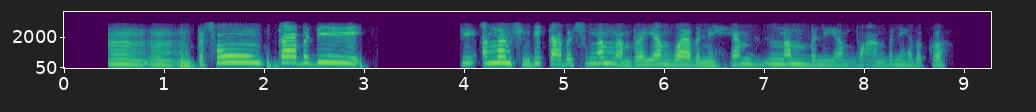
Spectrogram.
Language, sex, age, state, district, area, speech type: Manipuri, female, 60+, Manipur, Ukhrul, rural, conversation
